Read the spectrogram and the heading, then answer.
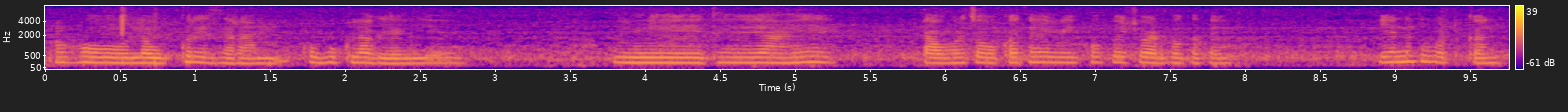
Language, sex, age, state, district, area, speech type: Marathi, female, 18-30, Maharashtra, Akola, rural, spontaneous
